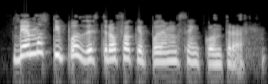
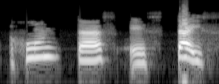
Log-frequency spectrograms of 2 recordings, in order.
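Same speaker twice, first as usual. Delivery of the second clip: juntas estáis slow and louder; stressed syllable; 3 semitones higher, 4 dB louder, much slower than usual. Shown as a demonstration. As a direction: lean on the accent in estáis. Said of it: "ahí está en la cuarta". (lento, acento marcado en estáis)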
